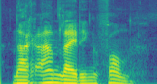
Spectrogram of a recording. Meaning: because of, on account of
- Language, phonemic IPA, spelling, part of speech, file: Dutch, /naːr ˈaːnlɛi̯dɪŋ vɑn/, naar aanleiding van, preposition, Nl-naar aanleiding van.ogg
